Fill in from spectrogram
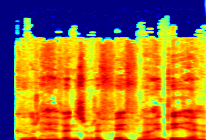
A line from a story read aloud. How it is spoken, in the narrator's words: I exclaimed, half laughing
